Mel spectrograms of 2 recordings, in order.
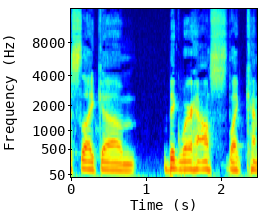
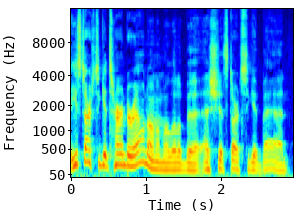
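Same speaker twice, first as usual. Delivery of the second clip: ordinary talk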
